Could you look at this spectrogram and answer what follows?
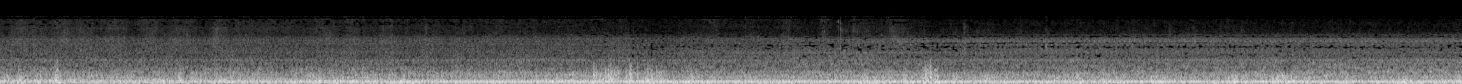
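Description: A harbor launch's inboard engine running steadily under way: a constant low engine hum over a steady rush of wind and water.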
